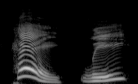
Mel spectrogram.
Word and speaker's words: Haley: But now I've learned you said it's like saying hey Lee. Like if you saw someone named Lee and you wanted to say hey, you say hey Lee and it's Haley.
